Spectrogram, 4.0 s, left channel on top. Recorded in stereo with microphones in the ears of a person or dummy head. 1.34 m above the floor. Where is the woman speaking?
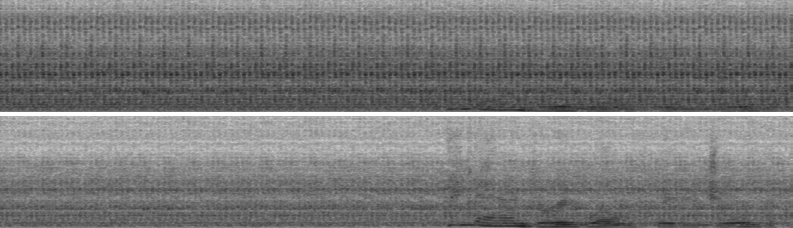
70° right (ahead or behind), 1.3 m.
